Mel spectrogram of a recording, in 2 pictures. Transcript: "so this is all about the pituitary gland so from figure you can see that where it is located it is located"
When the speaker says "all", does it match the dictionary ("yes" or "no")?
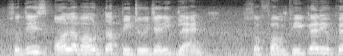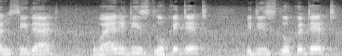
yes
